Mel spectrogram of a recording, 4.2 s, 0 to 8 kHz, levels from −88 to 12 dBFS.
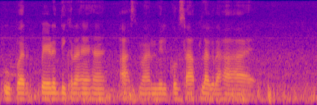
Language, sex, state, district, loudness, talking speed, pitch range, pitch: Hindi, male, Madhya Pradesh, Katni, -19 LUFS, 155 wpm, 115-120 Hz, 115 Hz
